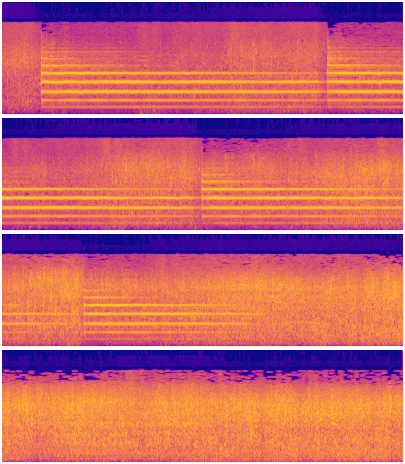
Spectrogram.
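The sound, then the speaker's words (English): A bell tolls four times in slow, even strokes by the sea, each rich ringing tone hanging and fading before the next, over a steady rush of wind and surf-like noise that carries on alone after the last stroke. “Bellkeeper, toll the bell so that all may know we are gathered again in the Weird Circle.”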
